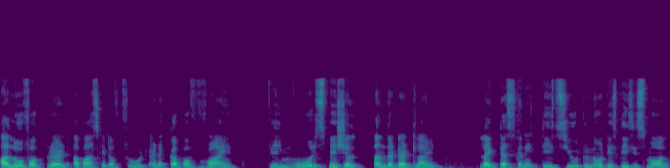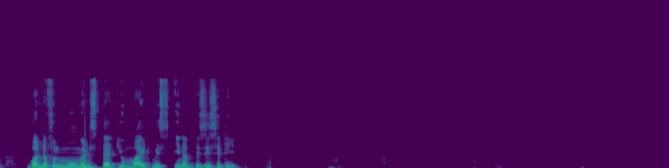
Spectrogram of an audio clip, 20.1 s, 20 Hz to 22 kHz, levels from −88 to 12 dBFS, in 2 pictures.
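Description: At 11.32 s, just after "notice these small wonderful", a supply such as phantom power switched on or off on the live input, and the sudden voltage step passed through the coupling capacitors. The result is a phantom power thump: a deep, low thud peaking at about -8 dBFS that decays within 48 ms, with the disturbance settling by 11.53 s, before "that you might miss".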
